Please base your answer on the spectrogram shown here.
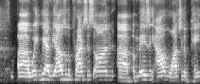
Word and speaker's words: Yzal The Praxis: So I want to welcome Yzal the Praxis. Did I pronounce that correctly, by the way?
